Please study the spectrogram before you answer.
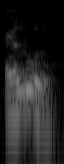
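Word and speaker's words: אלול: Ejaan Ibraninya Alef Lamet Vav Lamet, dibaca Elul, artinya bulan ke-6 dalam kalender Ibrani, bulan pertobatan, bulan persiapan hari raya.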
